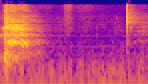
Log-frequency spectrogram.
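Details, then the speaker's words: An adult gives a single sharp, explosive cough, then a brief faint second burst: cough. "excuse me for my coughing there"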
